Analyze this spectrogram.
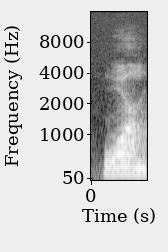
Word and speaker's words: warm: So I wore warm clothes. This is another tricky spelling where when we add a W to words with AR, they usually just say the OR sound rather than the R sound.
